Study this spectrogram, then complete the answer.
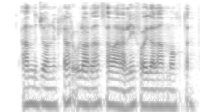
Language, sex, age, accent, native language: Uzbek, male, 18-24, Buxoro, Uzbek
